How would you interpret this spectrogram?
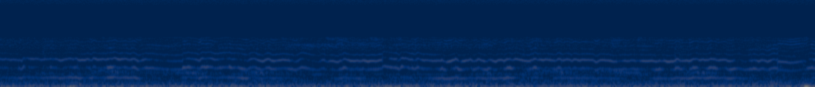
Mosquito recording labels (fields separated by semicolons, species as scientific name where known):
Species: Anopheles maculatus; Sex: female; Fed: blood-fed; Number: one; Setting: cup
